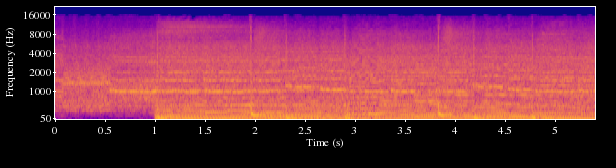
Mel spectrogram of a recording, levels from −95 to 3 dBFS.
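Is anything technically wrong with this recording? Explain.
Yes. From 2.92 to 3.24 s there is robotic sound from repeated short buffers. A rigid, metallic 200 Hz buzz appears. It likely comes from a 5 ms slice looping while most of the real audio is skipped.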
